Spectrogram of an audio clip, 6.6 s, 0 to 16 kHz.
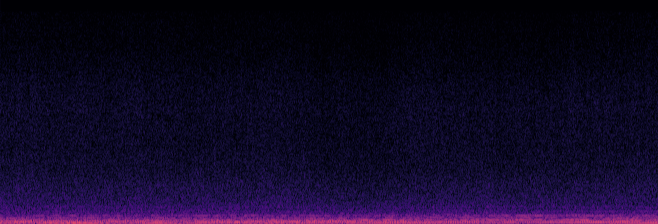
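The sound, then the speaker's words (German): A steady, continuous rushing roar of the Pilwa waterfall on the Pilwa river, falling 17 metres at the foot of the castle town of Jeize, heard from a distance, holds an even level throughout with low droning tones running beneath it and no voices. “Ein bestimmendes Rauschen ist aus der Ferne zu vernehmen.”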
